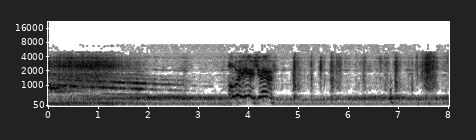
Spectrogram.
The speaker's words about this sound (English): Well, I got the Jeep started without too much trouble and headed for the bottom of the ski run with my red flasher blinking and the siren whining.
